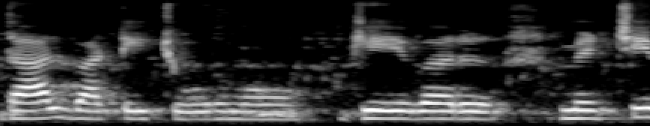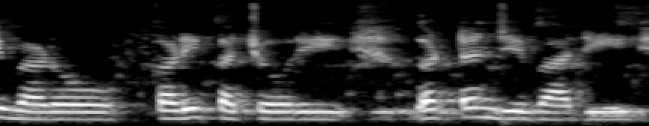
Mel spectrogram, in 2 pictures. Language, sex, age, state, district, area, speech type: Sindhi, female, 30-45, Rajasthan, Ajmer, urban, spontaneous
